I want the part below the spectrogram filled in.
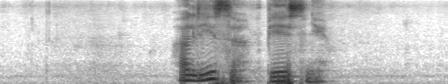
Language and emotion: Russian, sad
